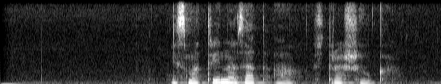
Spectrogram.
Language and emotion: Russian, neutral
